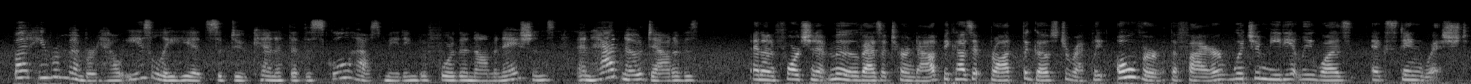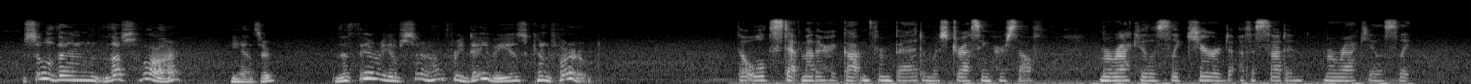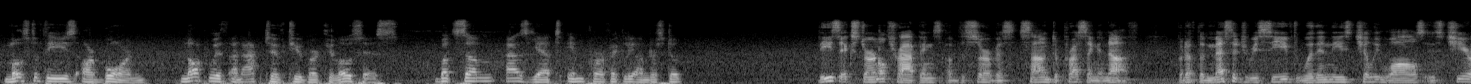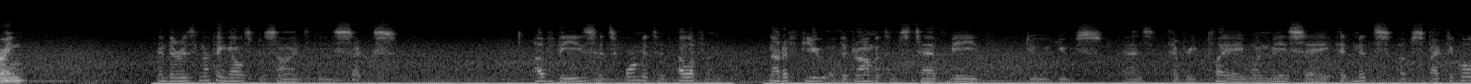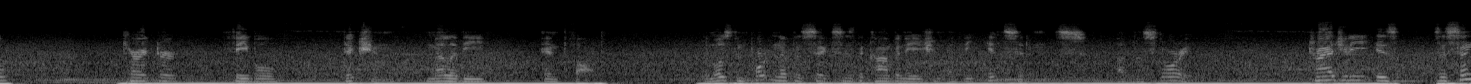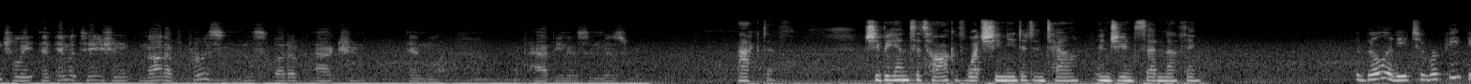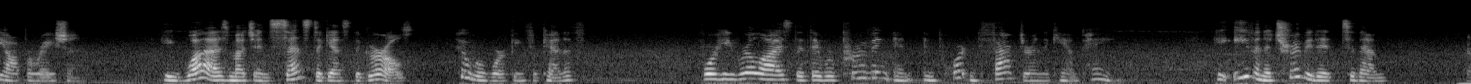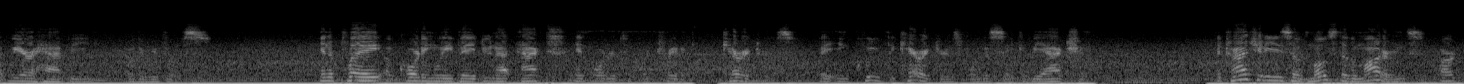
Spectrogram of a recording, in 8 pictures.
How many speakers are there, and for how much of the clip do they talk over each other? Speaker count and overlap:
7, no overlap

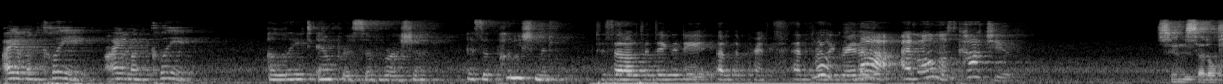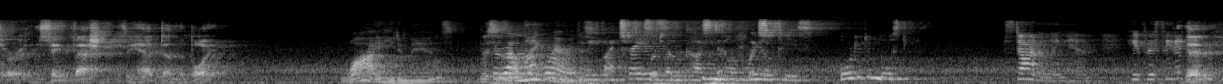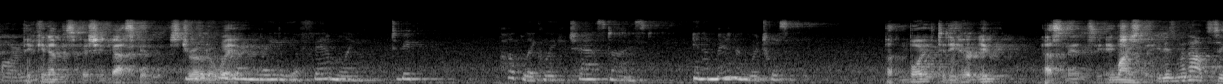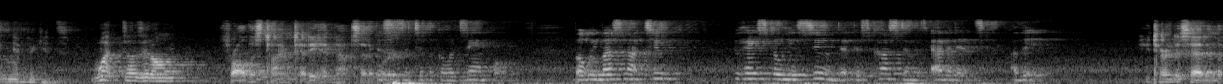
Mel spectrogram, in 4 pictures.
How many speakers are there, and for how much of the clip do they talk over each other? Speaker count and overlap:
6, about 12%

